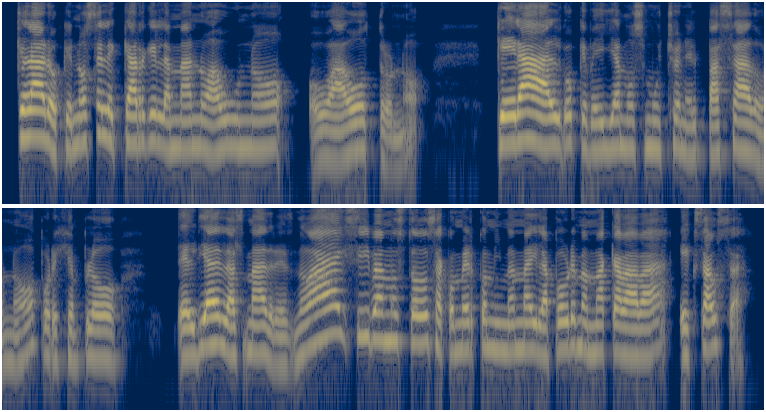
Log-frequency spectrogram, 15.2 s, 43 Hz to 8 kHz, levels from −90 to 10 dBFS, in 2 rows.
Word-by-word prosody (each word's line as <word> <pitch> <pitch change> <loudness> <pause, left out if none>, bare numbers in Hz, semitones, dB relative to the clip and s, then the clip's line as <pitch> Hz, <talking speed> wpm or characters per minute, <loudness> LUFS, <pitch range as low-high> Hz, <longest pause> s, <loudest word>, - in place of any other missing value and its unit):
Claro, 240 -2 +6
que 185 - -5
no 205 +2 -2
se 260 +5 -3
le 230 -2 -2
cargue 215 0 +2
la 195 -3 -1
mano 185 -1 -3
a 165 - 0
uno, 190 - -7
o 145 0 -5
a 140 +2 0
otro, 180 -7 -3
¿no? 115 - -14 0.7
Que 210 0 +5
era 225 -2 +9
algo 200 +1 0
que 190 - -8
veíamos 185 +1 -6
mucho 185 +1 -9
en 180 - -8
el 160 +1 -11
pasado, 160 -2 -1
¿no? 155 +10 -9
Por 180 - -7
ejemplo, 165 0 -5 0.5
el 180 0 0
día 230 +3 +7
de 240 - +6
las 185 -4 0
madres, 170 -9 -3
¿no? 190 +7 -5
¡Ay, 295 +5 +3
sí! 290 -2 -6
Vamos 260 -1 -1
todos 245 0 -1
a 215 - -1
comer 200 +1 -3
con 215 - -5
mi 205 -1 -7
mamá, 205 +1 -3
y 205 - -2
la 180 -1 -1
pobre 210 +2 -1
mamá 195 -3 -3
acababa, 185 0 +1
exhausta. 205 +5 -3
190 Hz, 185 wpm, -21 LUFS, 175-215 Hz, 0.7 s, era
